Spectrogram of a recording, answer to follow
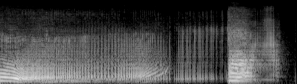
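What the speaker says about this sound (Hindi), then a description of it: "कितने स्वर में पादा है और कितना मीठा पाद है" A comic Hindi story's daughter-in-law breaks wind in a long, loud, buzzing fart with wavering pitch lasting over a second and a half, then a short second burst after a brief pause.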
